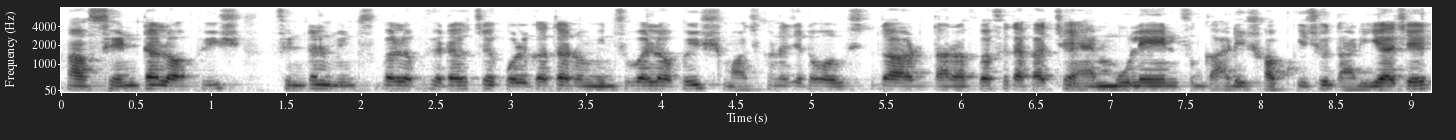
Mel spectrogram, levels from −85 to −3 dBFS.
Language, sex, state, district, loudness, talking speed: Bengali, male, West Bengal, North 24 Parganas, -24 LUFS, 165 wpm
